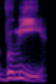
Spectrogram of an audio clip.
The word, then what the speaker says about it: vomit: anglo-french word vomit probably if you're speaking french it's actually pronounced vumi shakespeare does use the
